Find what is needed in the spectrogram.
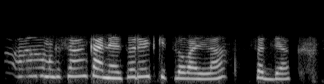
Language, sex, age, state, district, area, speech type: Goan Konkani, female, 18-30, Goa, Quepem, rural, conversation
